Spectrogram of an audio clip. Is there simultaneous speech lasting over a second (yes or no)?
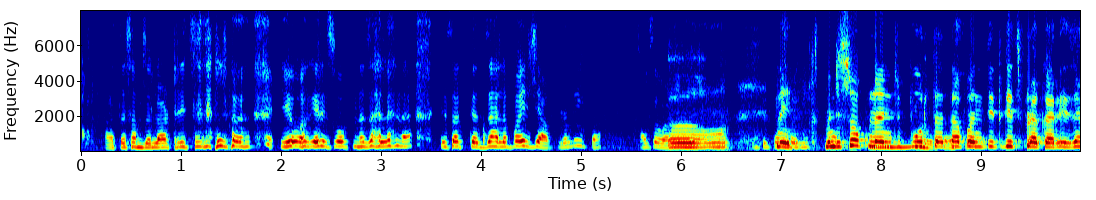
yes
